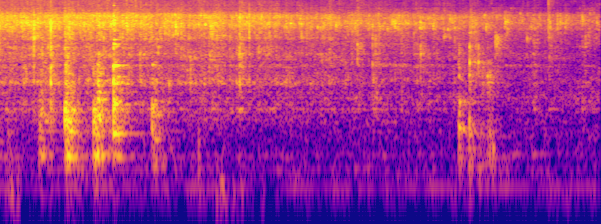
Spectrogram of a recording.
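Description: Onions fry in a pan with a bay leaf, giving a continuous soft sizzle and hiss with occasional light stirring clatter, fairly quiet and close, with no talking.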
